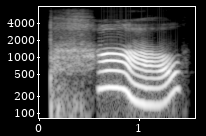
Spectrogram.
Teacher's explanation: That might surprise you because an AU, especially on the West Coast where I live, it sounds like ah. It doesn't sound like anything like an O or an ow. It's ah. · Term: ah sound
